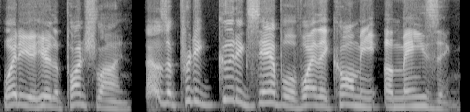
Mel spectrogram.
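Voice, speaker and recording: A young American male superhero for a video game. His voice sits high and forward with a crisp, bright edge, recorded very dry. He tosses out cocky, friendly wisecracks in a boyish, conversational way. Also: lively intonation, a little fast, no echo. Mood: teasing, cocky. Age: young adult. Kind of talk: video game voice lines, short quips.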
